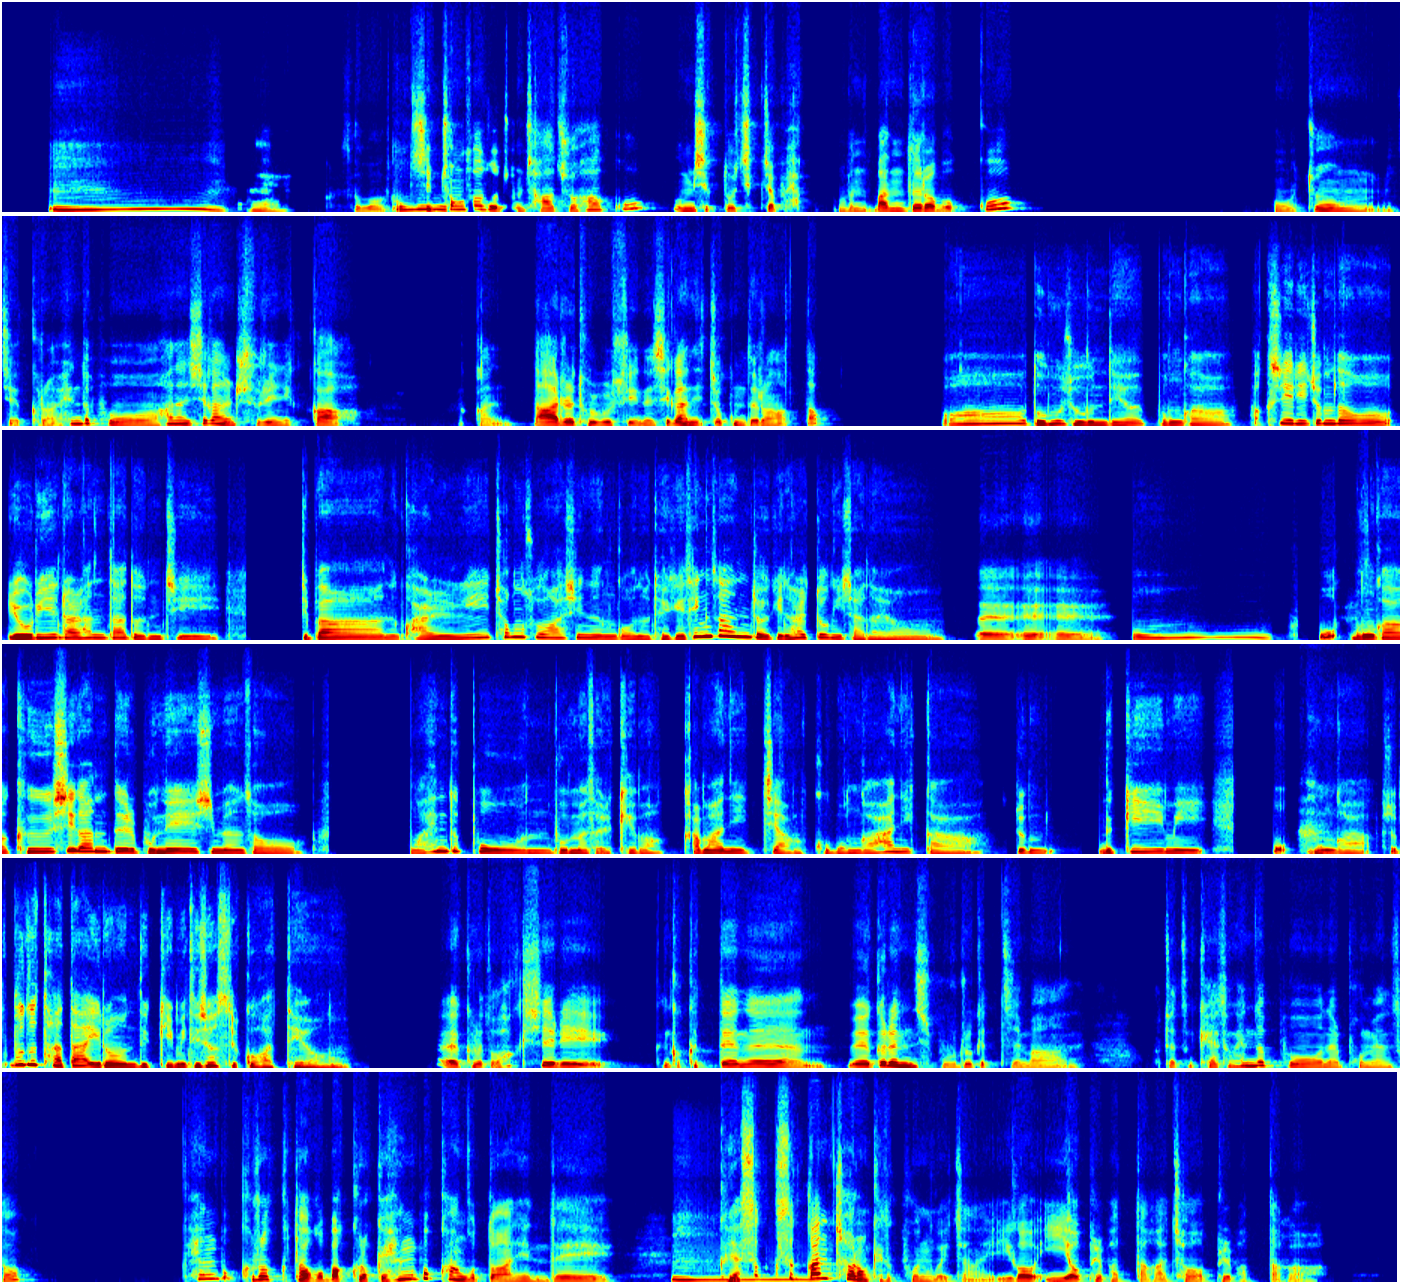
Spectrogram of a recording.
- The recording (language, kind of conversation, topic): Korean, podcast, 디지털 디톡스는 어떻게 시작하나요?
- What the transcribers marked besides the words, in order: tapping; "요리를" said as "요린을"; other background noise; laugh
